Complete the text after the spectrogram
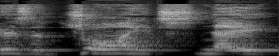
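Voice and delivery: put-on very high Australian accent. Retelling a comedian's bit about a wildlife host: Steve Irwin accent. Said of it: "he does his accent really well".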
